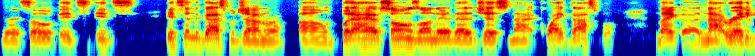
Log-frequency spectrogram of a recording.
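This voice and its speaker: Using a Southern US accent, a man at a medium pitch talks at a fairly slow pace with fairly even intonation. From Florida. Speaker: gospel singer-songwriter. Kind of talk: casual interview. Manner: casual.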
